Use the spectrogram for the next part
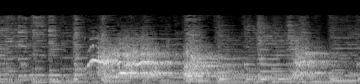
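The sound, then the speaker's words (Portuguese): A dog barks and yips about three times in short, tonal bursts, moderately loud, over a steady musical backing. “Sai, cachorro.”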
